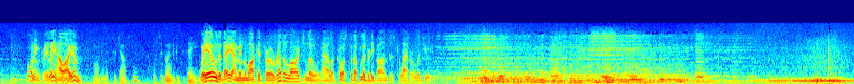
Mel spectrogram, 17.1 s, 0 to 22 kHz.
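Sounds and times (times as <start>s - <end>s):
car engine droning on the open road: 0.0s - 2.4s, 6.6s - 17.0s
speech: 0.5s - 9.6s.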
